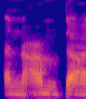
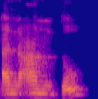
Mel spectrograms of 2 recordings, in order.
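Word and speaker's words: أَنْعَمْتَ: T-nya ini berharakat fathah. Nah, ini apabila dirubah harakatnya, diubah yang seharusnya fathah kemudian orang salah baca sehingga membacanya menjadi dommah atau menjadi kasrah menjadi an'amtu atau an'amti, maka ini mengubah makna.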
